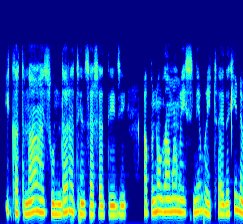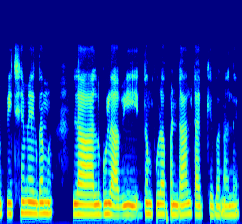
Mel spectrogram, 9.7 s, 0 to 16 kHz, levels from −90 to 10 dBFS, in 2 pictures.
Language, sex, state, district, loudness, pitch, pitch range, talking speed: Magahi, female, Bihar, Lakhisarai, -22 LUFS, 175 Hz, 160-195 Hz, 150 wpm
